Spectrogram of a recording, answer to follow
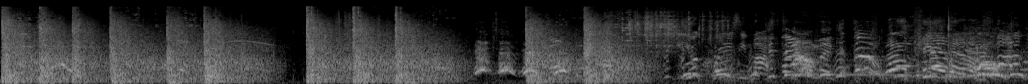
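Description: Rapid sharp bangs and crashes mixed with shouting voices for most of the first six seconds, then men talking.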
